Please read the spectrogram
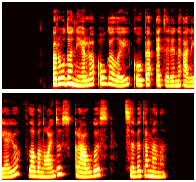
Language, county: Lithuanian, Kaunas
